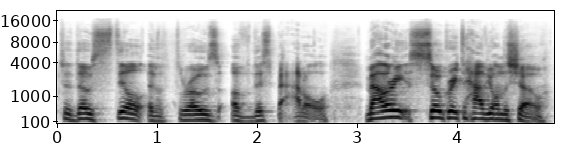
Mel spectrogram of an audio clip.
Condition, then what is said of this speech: No condition.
